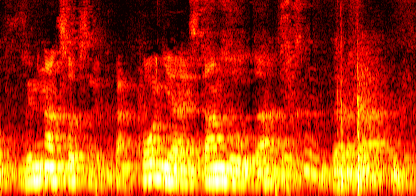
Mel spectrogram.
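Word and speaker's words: İstanbul: Вот, кстати, они говорят Истанбул, хотя мы говорим Истанбул. Точнее, мы говорим Стамбул, да, они говорят Истанбул. Потому что они скопление согласных в начале слова не могут произвести.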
